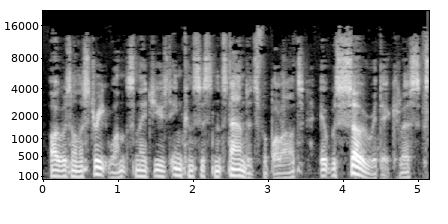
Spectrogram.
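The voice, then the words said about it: Impression of journalist James Ball. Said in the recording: “this is my James Ball impression ... quite a good impression of James”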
